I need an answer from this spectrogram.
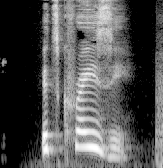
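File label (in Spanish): Voice Acting, Spanish, female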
